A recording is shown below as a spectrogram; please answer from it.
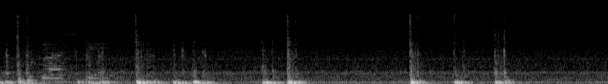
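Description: Computer keyboard being typed on: short, irregular runs of keystrokes with brief pauses between them.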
